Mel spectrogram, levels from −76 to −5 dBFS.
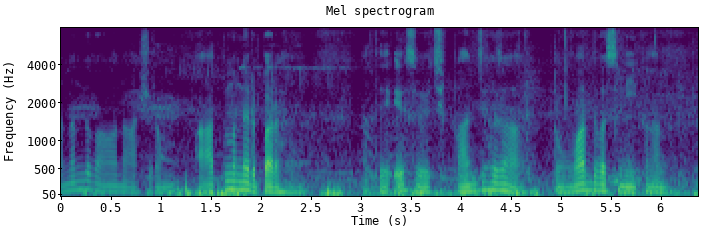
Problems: none marked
